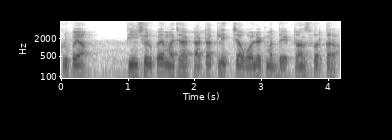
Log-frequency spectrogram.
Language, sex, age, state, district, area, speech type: Marathi, male, 45-60, Maharashtra, Buldhana, rural, read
